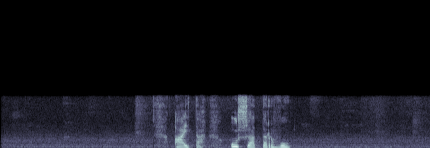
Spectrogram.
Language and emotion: Russian, angry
